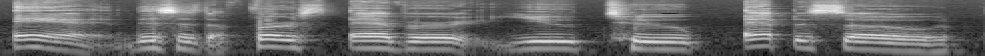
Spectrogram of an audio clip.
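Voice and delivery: slow, loud podcast host welcome; big announcer-style welcome; host intro. Acted. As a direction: greet the listeners like a show host.

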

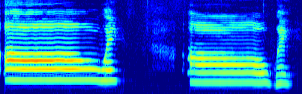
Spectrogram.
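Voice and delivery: big drawn-out calling voice; loud call. Acted. Sending the otter away.

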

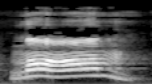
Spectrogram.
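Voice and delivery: calling for mom. A narrator's reading. Sick child calls his mom for help, high plaintive call. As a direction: cry out for mom from inside. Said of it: "I call".

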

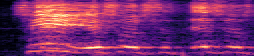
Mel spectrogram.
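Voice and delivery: loud, high burst of triumph; excited shout. Real, not acted. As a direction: yell it out in delight. Celebrating a tactical play.

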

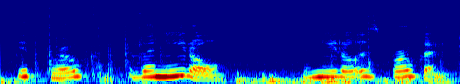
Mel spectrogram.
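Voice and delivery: exasperated as the needle snaps; real irritation at the broken needle; ticked off. Real, not acted. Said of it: "am a little ticked".

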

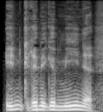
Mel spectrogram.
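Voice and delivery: usual speaking voice

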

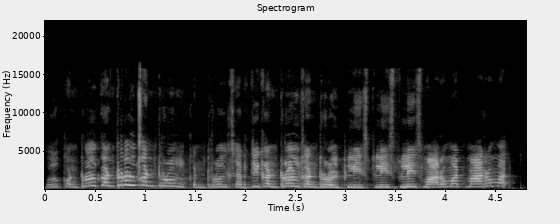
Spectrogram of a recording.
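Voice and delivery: high, loud, repeated begging; frantic pleading. Real, not acted. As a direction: plead for your life in a panicky rush. Begging not to be killed. (घबराकर गिड़गिड़ाते हुए)

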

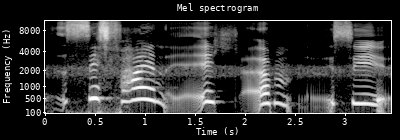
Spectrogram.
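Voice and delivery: high, drawn-out stammering; defensive game figure. Acted. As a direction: insist in a high voice, then falter.

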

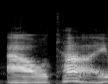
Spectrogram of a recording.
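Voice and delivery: ao tai with no h at the start; teacher shows smooth breathing on ao tai; smooth breathing demo. Shown as a demonstration. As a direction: say ao tai with a clean vowel onset, no aspiration. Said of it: "with a smooth breathing".

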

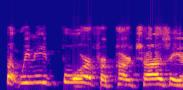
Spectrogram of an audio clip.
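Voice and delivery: put-on high, protesting girl's voice; a girl raising an objection; objecting girl. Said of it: "objected Dorothy".

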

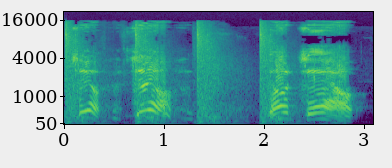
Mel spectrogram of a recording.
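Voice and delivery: loud panicked shout to stop; yelling chill. Real, not acted. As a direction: yell at them to chill. Being attacked in game.

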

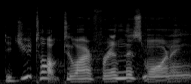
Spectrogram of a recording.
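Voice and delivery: high, soft suspicious question; a quietly pointed question that already knows; suspicious wife. Retold or imitated. Wife quietly confronting husband about the friend, high and soft. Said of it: "it gets real quiet, and she goes".

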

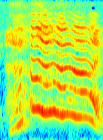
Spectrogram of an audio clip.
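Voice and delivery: loud, high mock scream; piercingly high child-style "ahh"; imitated scream. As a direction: cut in with a mimicked tantrum shriek. Daughter's scream cuts mom off.

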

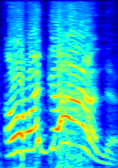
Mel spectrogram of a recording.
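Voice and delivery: high, drawn-out yell; loud, high gamer outburst; alarmed shout. Real, not acted. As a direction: shout in disbelief at the game. Panicked reaction to the game.

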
